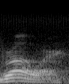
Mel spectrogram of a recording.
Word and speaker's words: Brougher: Brougher. Brougher, huh? Yes, it rhymes with B-R-O-W-E-R.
